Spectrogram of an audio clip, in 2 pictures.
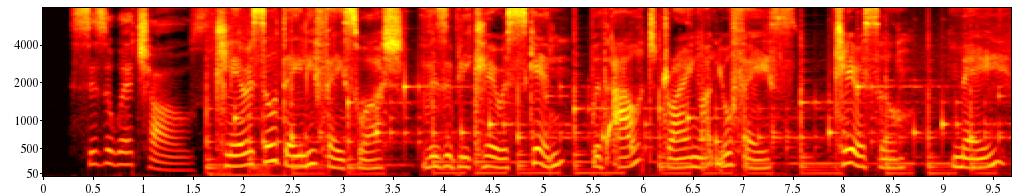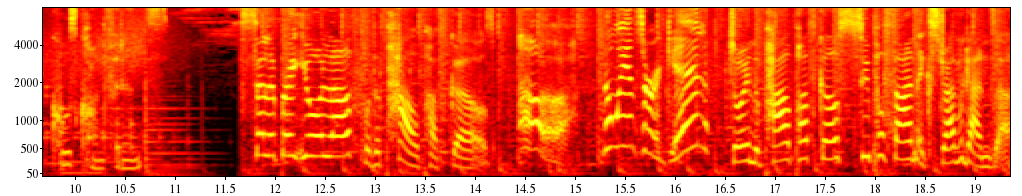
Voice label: Commercial

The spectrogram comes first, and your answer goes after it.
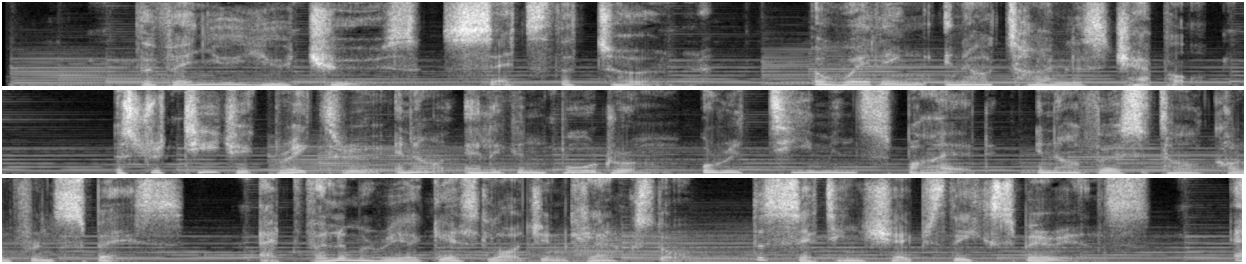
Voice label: Radio Ad; Villa Maria Guest Lodge

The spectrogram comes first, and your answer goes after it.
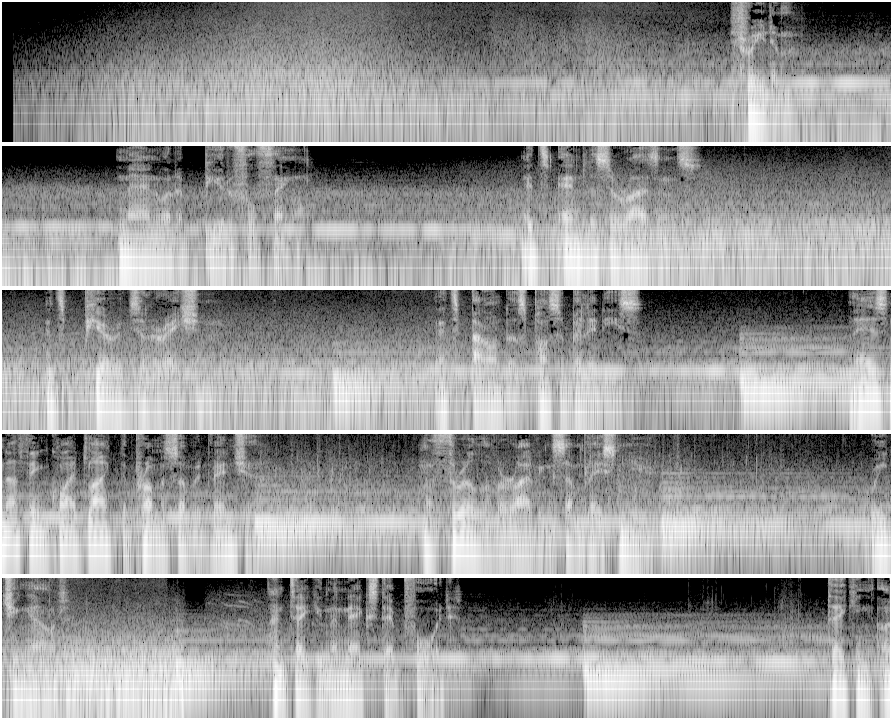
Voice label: VO Authentic Raspy honest

